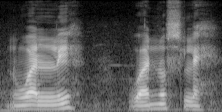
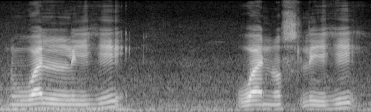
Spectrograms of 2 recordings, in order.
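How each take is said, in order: First: Each h sound has no vowel after it. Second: Each h sound carries a long vowel after it.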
